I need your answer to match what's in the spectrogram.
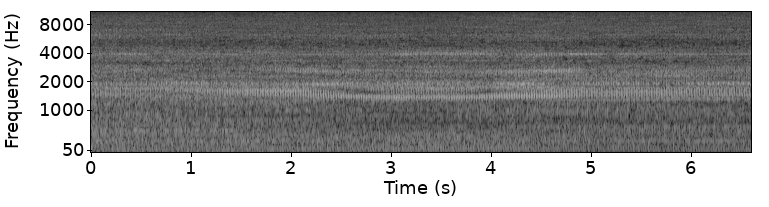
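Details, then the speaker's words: Cold idle, cover removed, on a 2013 Audi 2.0 TFSI gen2 with Stage 1 Revo tune and 150,000 km: a sharp, light, steady ticking knock about four times a second from inside the engine. Owner suspects a piston pin but is unsure. "И что-то вот схожий звук, как с пальчиком, что ли. Но, может, я ошибаюсь."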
